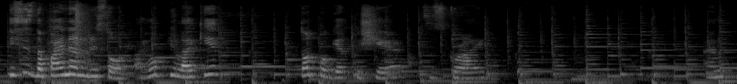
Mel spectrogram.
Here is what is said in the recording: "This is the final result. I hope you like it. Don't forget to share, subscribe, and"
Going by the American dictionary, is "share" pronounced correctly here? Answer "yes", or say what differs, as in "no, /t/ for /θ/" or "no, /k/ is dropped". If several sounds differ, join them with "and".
yes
